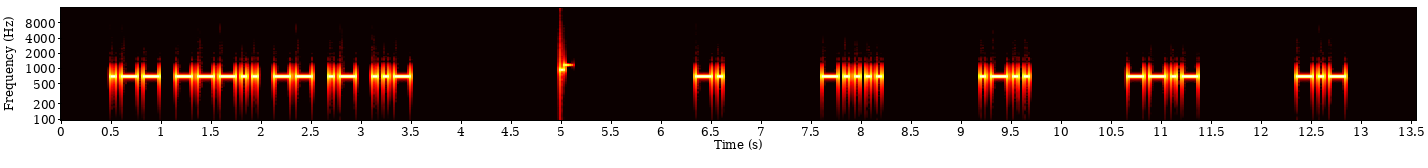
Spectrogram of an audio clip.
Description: Morse code, heard as a keyed tone, about 23 wpm, spaced as for 11 wpm, 700 Hz. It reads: W8MAU N6LQK
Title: USA Call Signs - 5 Characters - 6x Character Spacing - 22wpm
